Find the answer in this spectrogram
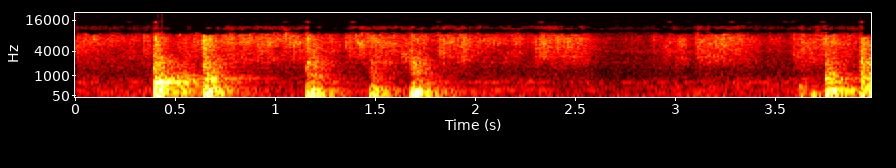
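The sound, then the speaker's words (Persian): Water from a tap splashes into a sink in a few short, loud bursts, separated by quieter running water. “بذار من آبو ببندم صدام درست بیاد.”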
